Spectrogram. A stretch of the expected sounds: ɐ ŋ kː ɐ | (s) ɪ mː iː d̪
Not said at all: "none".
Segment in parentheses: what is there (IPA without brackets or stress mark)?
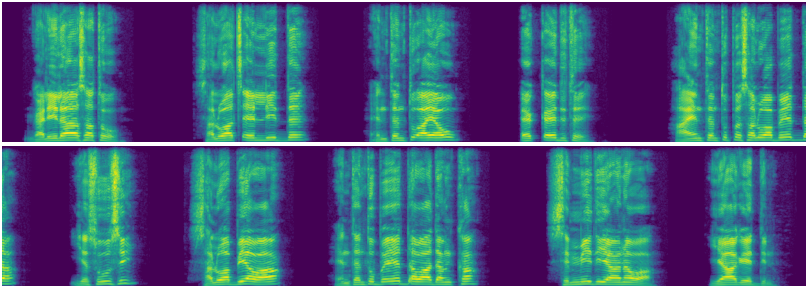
s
